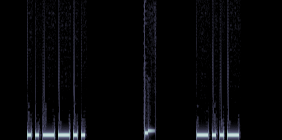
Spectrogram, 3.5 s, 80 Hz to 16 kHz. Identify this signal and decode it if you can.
Morse code, heard as a keyed tone, about 25 wpm, 700 Hz. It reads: ? X
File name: Single Character (Letter:Number:Punctuation:Prosign) - Rapid-Fire - 25wpm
